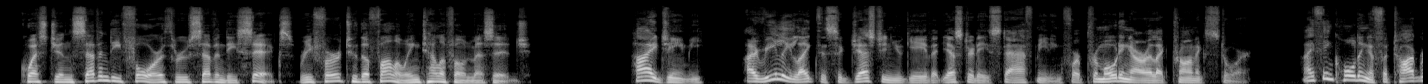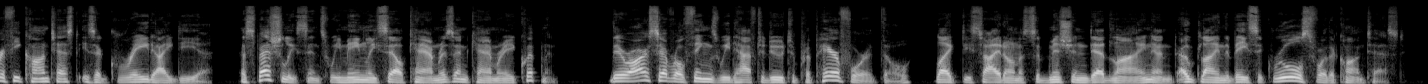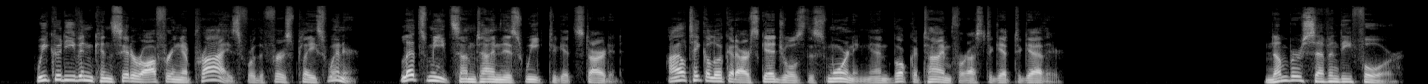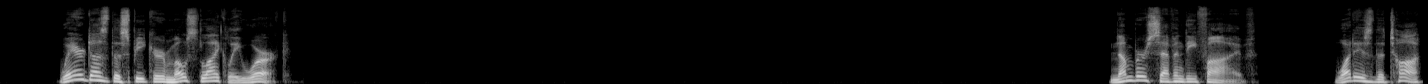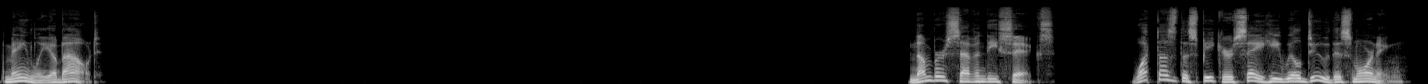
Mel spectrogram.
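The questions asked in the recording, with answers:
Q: Where does the speaker most likely work?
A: At an electronics store

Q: What is the talk mainly about?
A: Preparing a photography contest to promote the store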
